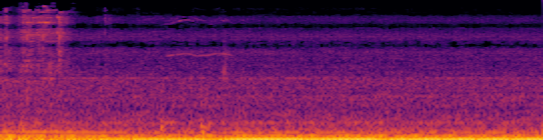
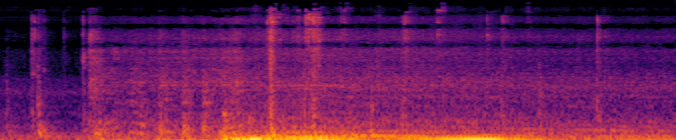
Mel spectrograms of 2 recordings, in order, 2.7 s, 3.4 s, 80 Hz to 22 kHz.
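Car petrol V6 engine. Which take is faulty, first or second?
first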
